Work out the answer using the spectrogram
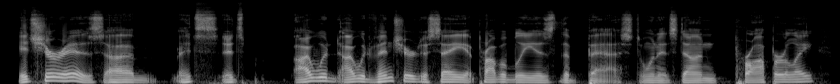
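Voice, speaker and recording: Using a normal speaking voice, a man with fairly low pitch and lively intonation speaks at a fairly slow pace on a very clean recording with a silent background. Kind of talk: casual radio chat. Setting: radio studio.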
